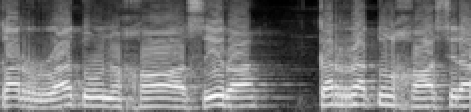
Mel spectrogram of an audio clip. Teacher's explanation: या रा मुशद्दद के ऊपर ज़बर है इससे रा को पुर पढ़ेंगे।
